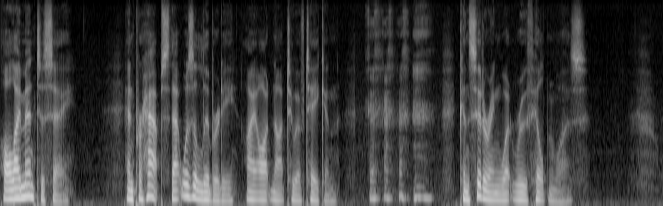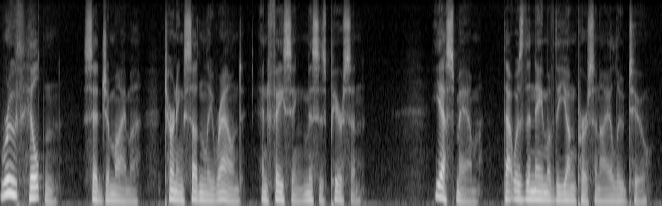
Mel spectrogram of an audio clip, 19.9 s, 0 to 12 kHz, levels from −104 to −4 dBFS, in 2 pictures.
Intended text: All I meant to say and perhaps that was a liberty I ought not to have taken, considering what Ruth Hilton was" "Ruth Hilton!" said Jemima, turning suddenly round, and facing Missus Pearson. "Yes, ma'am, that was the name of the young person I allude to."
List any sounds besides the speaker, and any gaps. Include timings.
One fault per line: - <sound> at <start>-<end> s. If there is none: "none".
- laugh at 5.5-6.5 s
